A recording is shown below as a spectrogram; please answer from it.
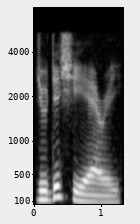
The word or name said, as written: judiciary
